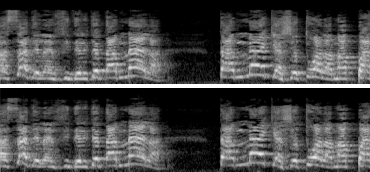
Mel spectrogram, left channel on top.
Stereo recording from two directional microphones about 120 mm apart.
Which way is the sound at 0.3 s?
20° left (ahead or behind).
